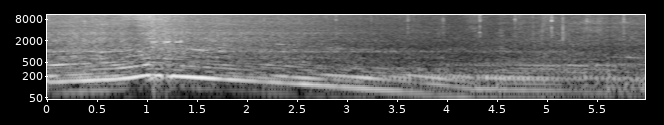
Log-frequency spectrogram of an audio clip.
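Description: Subaru Impreza WRX STi's turbocharged flat-four engine free-revved in park: the pitch climbs to a peak about a second in, falls back over the next two seconds and settles to a steady idle. Heard from inside the car.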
